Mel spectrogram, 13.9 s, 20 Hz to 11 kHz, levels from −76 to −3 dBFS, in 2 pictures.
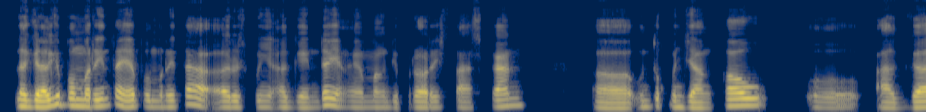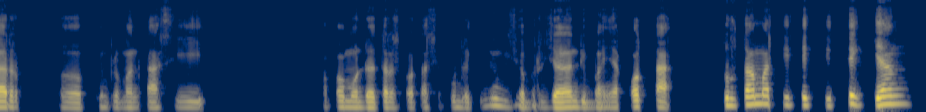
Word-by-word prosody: lagi-lagi 140 +2 +8
pemerintah 155 +1 +3
ya, 140 - +4
pemerintah 140 +6 0
harus 130 0 +1
punya 130 -1 -8
agenda 125 +2 -5
yang 145 -4 -2
memang 125 0 -6
diprioritaskan, 125 +5 -2 0.5
eee, 115 -1 +1
untuk 135 0 -8
menjangkau, 145 +7 +3 0.4
eee, 120 - -8 0.2
agar, 125 +3 +3 0.3
eee, 115 -2 -5 0.2
implementasi, 125 -1 -9 1.0
apa, - - -7
moda 125 -1 0
transportasi 120 -2 -7
publik 125 -2 -12
ini 160 -3 -6
bisa 120 -2 -8
berjalan 125 -2 +2
di 120 - -5
banyak 120 +1 -5
kota, 140 0 +1 0.4
terutama 185 +4 +4
titik-titik 170 0 -1
yang 195 +2 +7
130 Hz, 130 wpm, -23 LUFS, 120-155 Hz, 1.0 s, lagi-lagi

